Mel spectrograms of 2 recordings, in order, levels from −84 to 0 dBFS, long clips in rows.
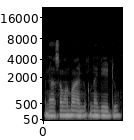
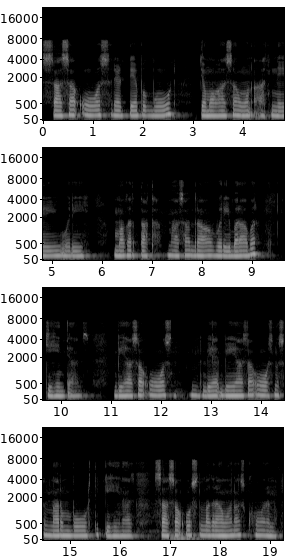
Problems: low volume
